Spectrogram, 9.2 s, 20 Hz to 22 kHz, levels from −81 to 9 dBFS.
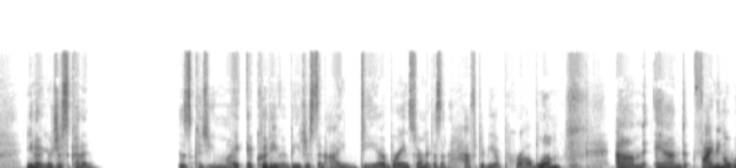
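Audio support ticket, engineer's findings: Speech cuts after "you're just kind of", 1.15–2.26 s; likely long network dropout. About 1.08 s lost, concealment buzz fades into roughly 0.96 s near-silence; spectrogram shows smeared tail then blank gap until "cuz you might it".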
